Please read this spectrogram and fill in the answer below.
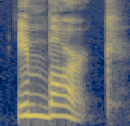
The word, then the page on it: embark: imbάːrk; インバーク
